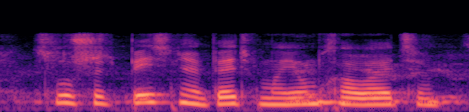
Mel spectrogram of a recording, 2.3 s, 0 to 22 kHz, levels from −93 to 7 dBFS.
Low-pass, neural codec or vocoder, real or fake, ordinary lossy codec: 7.2 kHz; vocoder, 44.1 kHz, 80 mel bands, Vocos; fake; none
